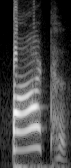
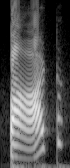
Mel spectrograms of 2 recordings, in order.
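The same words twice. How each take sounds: First: पाठ high and loud, breath on ठ; aspirated retroflex th. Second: पाठ loud, ending as plain ट; unaspirated retroflex t. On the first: Teacher contrasts ट and ठ, पाठ with final aspiration. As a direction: end पाठ with a puff. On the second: Teacher contrasts ट and ठ, पाठ without final aspiration. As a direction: end पाठ without any puff, like पाट. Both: Shown as a demonstration. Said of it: "ट और ठ के उच्चारण को".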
